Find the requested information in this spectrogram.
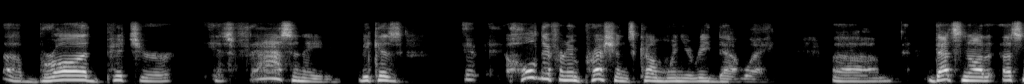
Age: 50-69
